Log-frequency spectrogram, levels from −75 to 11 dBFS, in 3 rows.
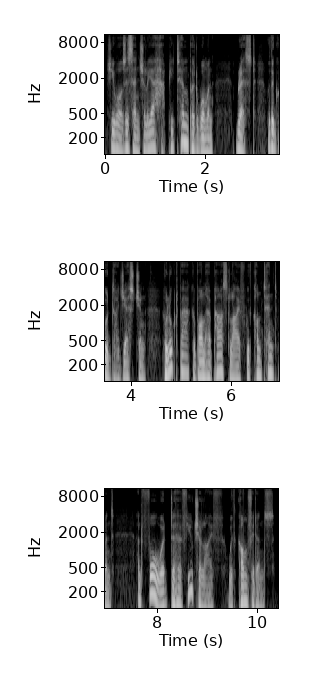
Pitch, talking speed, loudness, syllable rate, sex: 110 Hz, 165 wpm, -19 LUFS, 5.6 syllables/s, male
